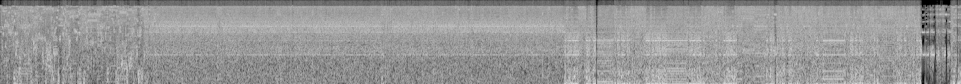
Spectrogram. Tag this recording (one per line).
damage
destruction
digital
error
file
glitch
hard
harsh
metalic
noise
noise-modulation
